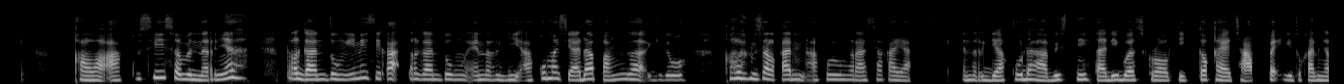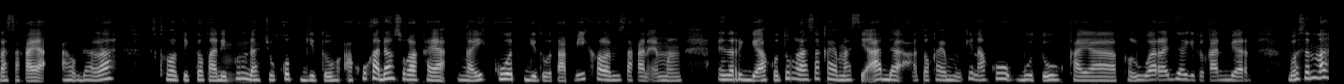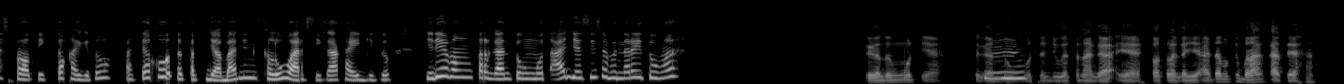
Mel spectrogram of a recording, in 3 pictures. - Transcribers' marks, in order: in English: "scroll"; in English: "scroll"; in English: "scroll"; in English: "mood"; in English: "mood"; in English: "mood"
- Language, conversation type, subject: Indonesian, podcast, Apa kegiatan yang selalu bikin kamu lupa waktu?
